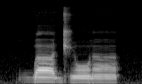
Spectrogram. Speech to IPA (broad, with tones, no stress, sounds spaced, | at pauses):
ɡ͡b a˧ d͡ʒ ɔ̃˧ ɾ ã˧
